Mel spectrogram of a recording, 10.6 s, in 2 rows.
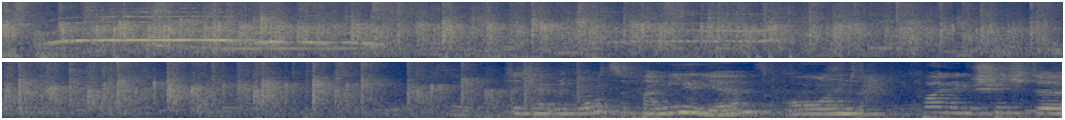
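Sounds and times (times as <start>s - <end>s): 
audience applause: 0.0s - 8.3s
speech: 7.9s - 10.5s.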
